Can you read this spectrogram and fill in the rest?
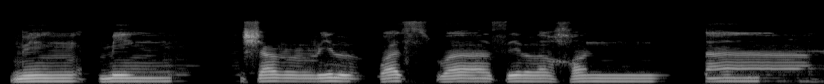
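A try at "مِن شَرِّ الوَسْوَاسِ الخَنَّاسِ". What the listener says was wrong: ayo kho-nya tambahkan, Pak. khu khonnas.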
